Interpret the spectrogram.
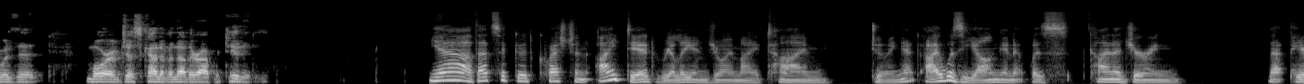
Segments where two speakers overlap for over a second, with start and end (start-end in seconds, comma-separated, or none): none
